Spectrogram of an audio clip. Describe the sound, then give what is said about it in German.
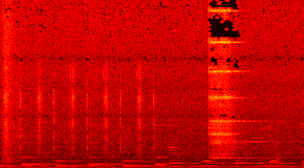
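An electronic ringtone plays a repeating pattern of short tonal beeps at a steady rhythm, followed by a brief burst of noise, fairly loud with no talking. “Oh, jetzt klingelt jemand. Welcher Keck klingelt?”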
